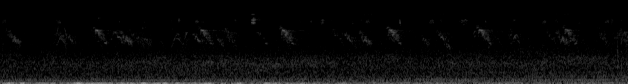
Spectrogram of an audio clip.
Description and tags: Pag Starigrad crickets birds
the soundscape from Old town called Starigrad near town Pag
birds, crickets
